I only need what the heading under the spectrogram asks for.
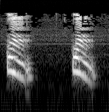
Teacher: ku with a rounded mouth, I need to quickly flatten it because neem has a sukoon.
